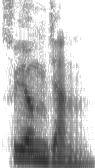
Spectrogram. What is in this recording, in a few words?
"수영장", Korean; pronunciation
